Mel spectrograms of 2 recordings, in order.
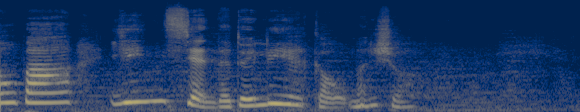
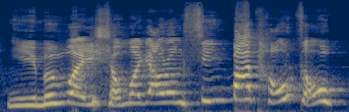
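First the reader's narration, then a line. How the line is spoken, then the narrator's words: Angry roar. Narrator (Chinese): 刀疤来到三只猎狗那里，对他们咆哮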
